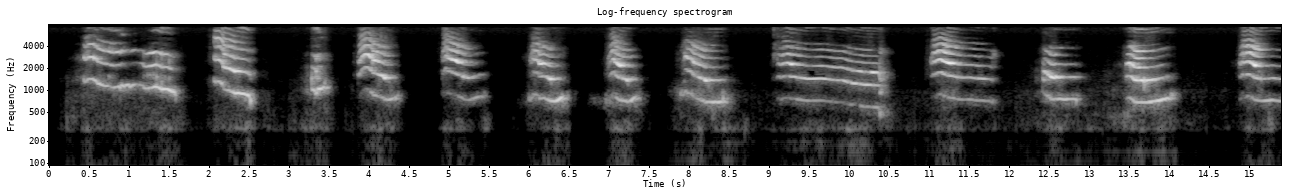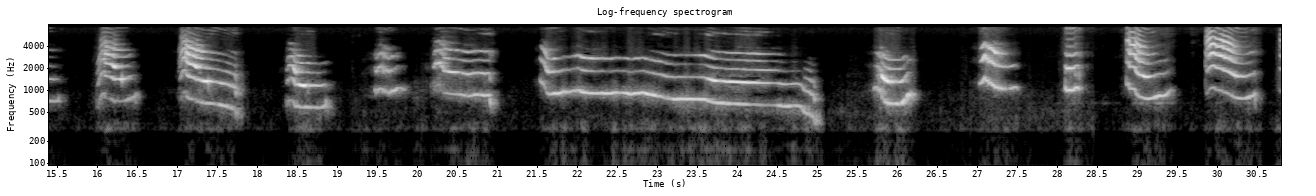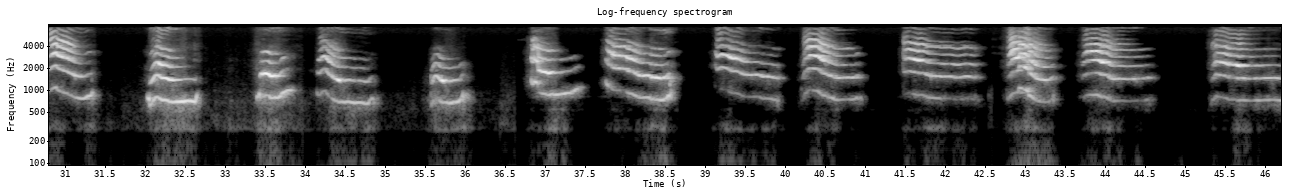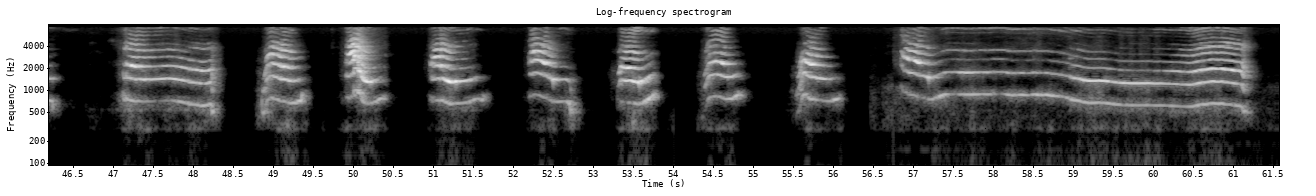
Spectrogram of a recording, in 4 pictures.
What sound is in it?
Kitten meows
My 8 weeks young kitten trying to get attention. It succeeded.
Enhanced and cut with Audacity.
kitty, cat, cats, nature, field-recording, meow, pets, pet, kitten, cute, animal, animals, meowing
